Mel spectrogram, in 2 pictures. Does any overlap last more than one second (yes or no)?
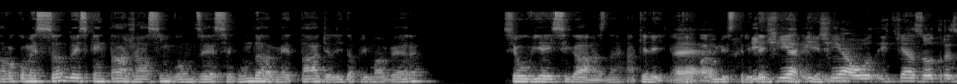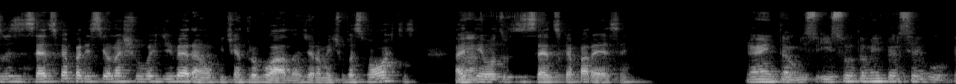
yes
